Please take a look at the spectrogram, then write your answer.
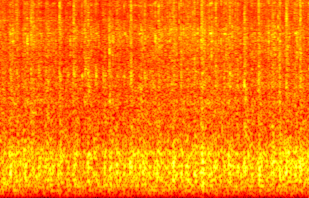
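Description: Hay mower PTO drive running, a big V-belt and gears churning in a dense, steady mechanical whir with a fast rattling texture, close and continuous with no talk.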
